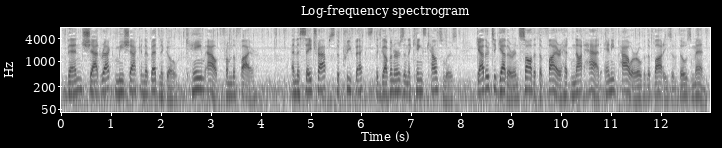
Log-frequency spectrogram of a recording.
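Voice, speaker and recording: A man narrating scripture from a script in a measured, solemn manner. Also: medium pitch, expressive, noisy background.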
